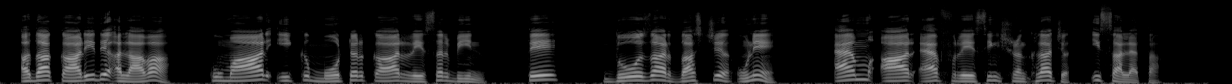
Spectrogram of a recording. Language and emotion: Dogri, neutral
